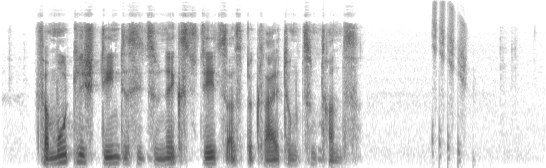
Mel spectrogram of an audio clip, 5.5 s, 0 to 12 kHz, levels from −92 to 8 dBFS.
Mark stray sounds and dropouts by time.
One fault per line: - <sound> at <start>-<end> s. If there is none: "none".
- chirp at 4.3-4.8 s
